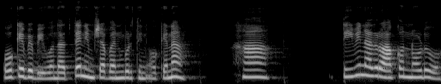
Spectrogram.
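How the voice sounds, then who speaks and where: A performer voicing a fussing, coaxing mother looking after her grown daughter in an animated drama. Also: very high voice, quick pace.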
